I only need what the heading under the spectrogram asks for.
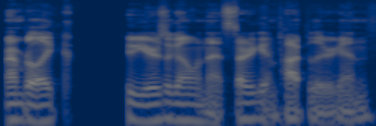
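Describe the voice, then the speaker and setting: Podcast co-host, male, low gravelly voice, dry close sound, deadpan and rambling. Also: rapid-fire, dry recording. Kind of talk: casual chat about movies.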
